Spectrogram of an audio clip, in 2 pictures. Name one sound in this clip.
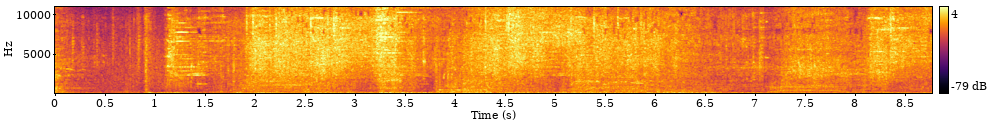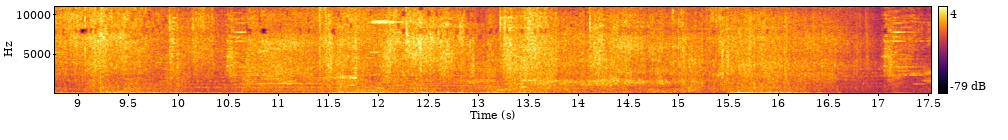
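A huge monster growls and rumbles deeply.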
